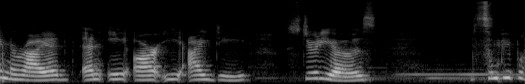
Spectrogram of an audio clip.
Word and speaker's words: Nereid: Okay, so here is the symbol, the Nereid Studios logo on the front. And how do you say that word, by the way? I say Nereid, N-E-R-E-I-D, Studios.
